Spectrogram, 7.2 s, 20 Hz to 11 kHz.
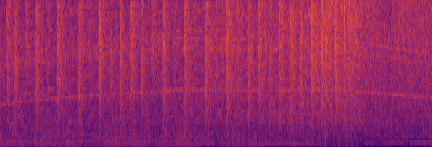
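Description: Supercharged 6.2-litre Hemi V8 of a Jeep Grand Cherokee Trackhawk running hard at high, steady revs, with a faint high whine that rises slowly in pitch.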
